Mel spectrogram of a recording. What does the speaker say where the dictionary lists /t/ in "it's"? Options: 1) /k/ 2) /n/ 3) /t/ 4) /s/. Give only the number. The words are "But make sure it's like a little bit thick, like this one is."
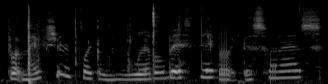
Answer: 3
